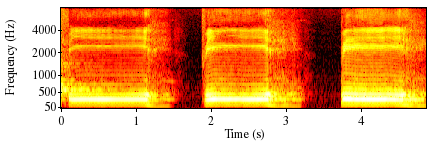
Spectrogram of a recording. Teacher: dianjurkan ketika berhenti benar-benar endingnya di tenggorokan bawah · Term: H besar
